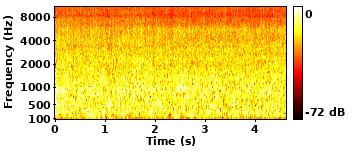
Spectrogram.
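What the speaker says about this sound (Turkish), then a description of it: "Şimdi Sinop'un yağmur ormanlarındayız şelaleyi görüyorsunuz." Steady, dense roar of a rainforest waterfall in Sinop, Turkey, a broadband wash of falling water that stays even and continuous throughout with no voices.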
